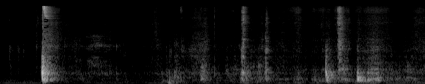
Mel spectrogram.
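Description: Plastic packing and a cardboard shipping box being handled during unpacking: one loud short sound about half a second in, then several quieter short rustles and taps.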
